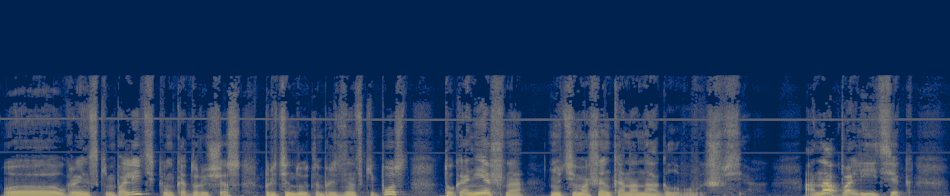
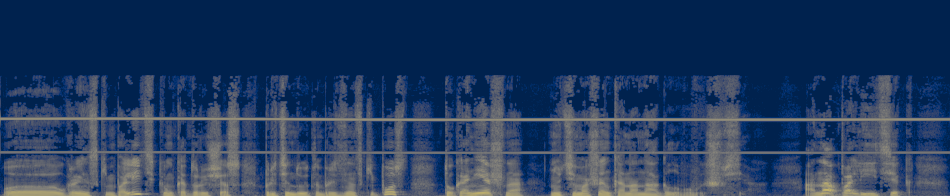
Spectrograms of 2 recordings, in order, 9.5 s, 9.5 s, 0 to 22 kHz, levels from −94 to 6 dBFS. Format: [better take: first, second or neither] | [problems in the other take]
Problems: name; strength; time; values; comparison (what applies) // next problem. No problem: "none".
first | high-pitched whine; loud; throughout; 8.5 kHz, 6 dB below the speech; faint in the first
